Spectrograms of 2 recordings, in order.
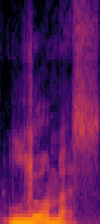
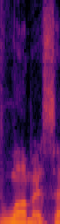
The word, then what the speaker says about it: Lummis: senator uh cynthia lumas lumis am i pronouncing her i think it's lumis actually not loomis llamas she is um she's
